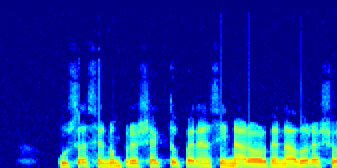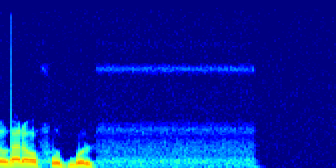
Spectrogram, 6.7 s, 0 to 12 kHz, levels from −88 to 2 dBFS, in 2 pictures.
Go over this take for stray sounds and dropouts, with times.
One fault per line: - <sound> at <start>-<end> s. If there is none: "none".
none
